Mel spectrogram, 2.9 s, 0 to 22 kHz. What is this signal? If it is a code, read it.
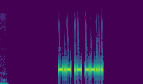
Morse code, heard as a keyed tone, about 46 wpm, 700 Hz. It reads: KA7
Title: USA Call Sign Prefixes - 45wpm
